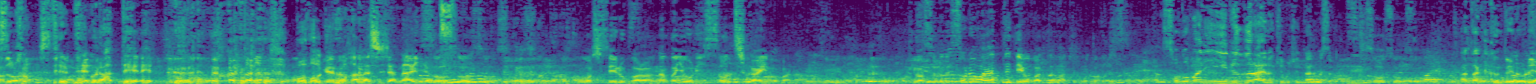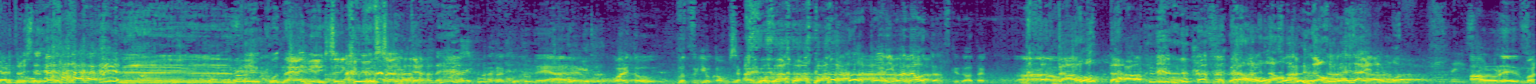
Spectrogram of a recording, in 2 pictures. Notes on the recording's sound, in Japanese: 秋葉原のカフェで録音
